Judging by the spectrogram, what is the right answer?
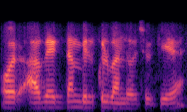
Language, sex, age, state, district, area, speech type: Hindi, male, 30-45, Madhya Pradesh, Harda, urban, conversation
